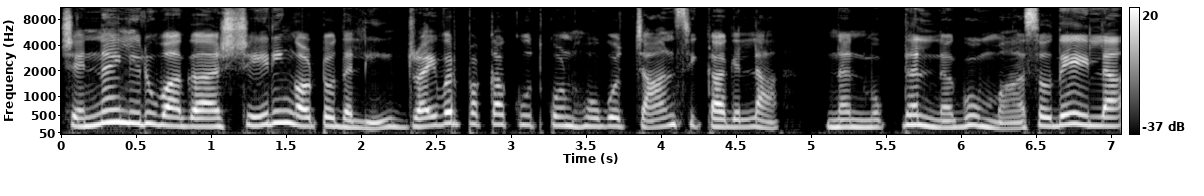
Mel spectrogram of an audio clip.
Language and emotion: Kannada, happy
